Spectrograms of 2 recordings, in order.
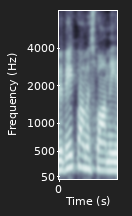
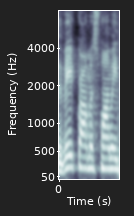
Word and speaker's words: Vivek Ramaswamy: I was saying Vivek. His name is Vivek Ramaswamy.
